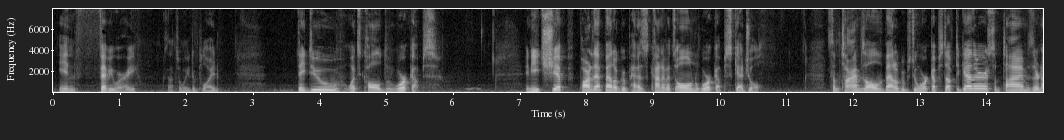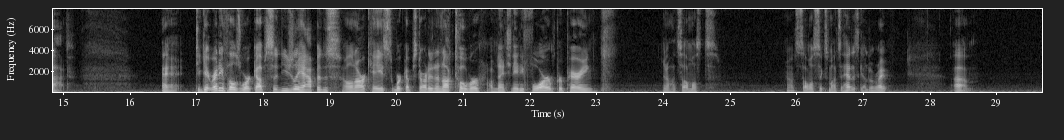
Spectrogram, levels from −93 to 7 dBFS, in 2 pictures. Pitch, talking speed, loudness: 130 Hz, 150 wpm, -24 LUFS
